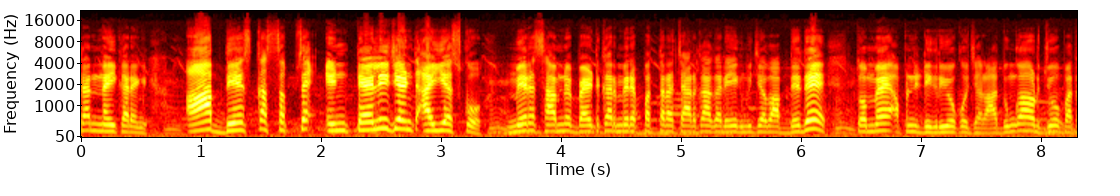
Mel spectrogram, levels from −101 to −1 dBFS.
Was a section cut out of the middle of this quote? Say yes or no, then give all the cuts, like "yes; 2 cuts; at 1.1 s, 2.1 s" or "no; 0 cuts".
no; 0 cuts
